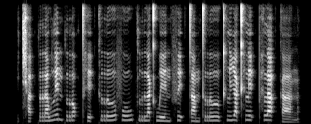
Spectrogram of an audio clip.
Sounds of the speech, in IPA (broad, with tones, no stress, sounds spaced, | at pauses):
t͡ɕʰ a˨˩ t̚ p r a˦˥ w l e˥˩ n p r ɔ˦˥ ʔ tʰ e˨˩ ʔ k r ɤː˦˥ f oː˦˥ w k r ɯ˦˥ a̯ kʰ w eː˧ n f e˥˩ ʔ t a˧ m t r ɤː˥˩ kʰ l i˥˩ a̯ kʰ l e˥˩ ʔ pʰ l a˥˩ ʔ k a˨˩ ŋ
